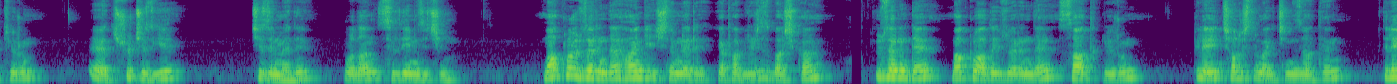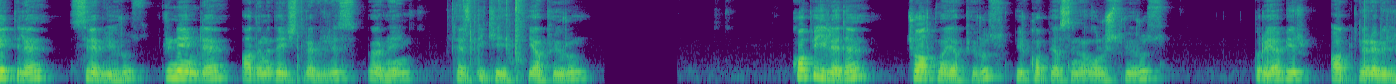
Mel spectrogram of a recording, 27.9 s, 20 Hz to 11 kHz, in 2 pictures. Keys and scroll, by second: 18.3 BackSpace, 18.5 2, 18.9 Return, 27.1-27.9 typing.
